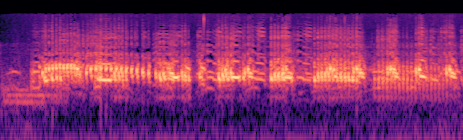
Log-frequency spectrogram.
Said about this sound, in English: The sandhill crane, I gather, is that sound. I love that sound, and I love when I can actually spot one of those.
